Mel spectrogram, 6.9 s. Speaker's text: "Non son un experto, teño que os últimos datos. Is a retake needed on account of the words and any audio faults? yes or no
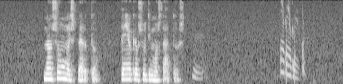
yes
